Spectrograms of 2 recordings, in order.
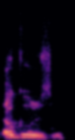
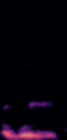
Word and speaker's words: Ogunji: it's Ogunji, but when Ogunji. Africans say it, it's Ogunyi, but Ogunji.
